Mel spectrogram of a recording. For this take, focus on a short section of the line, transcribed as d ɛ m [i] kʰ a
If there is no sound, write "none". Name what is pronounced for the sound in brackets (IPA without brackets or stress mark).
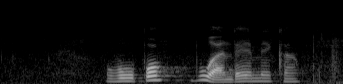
ɛ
